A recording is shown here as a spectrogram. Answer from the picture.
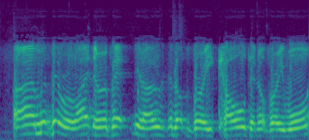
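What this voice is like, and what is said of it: Cockney accent. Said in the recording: “your Cockney accent ... They seem to love your Cockney accent.”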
